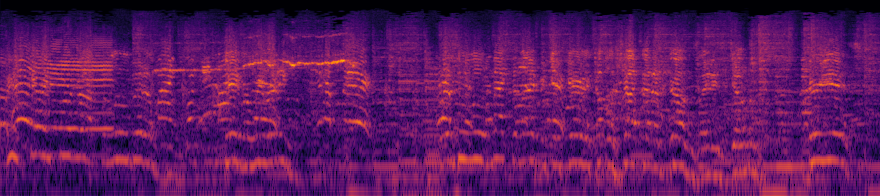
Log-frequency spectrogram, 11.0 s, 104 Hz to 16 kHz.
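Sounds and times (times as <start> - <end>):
crowd chatter: 0.0 - 11.0
live rock band playing: 0.0 - 11.0
man's voice: 0.0 - 11.0.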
